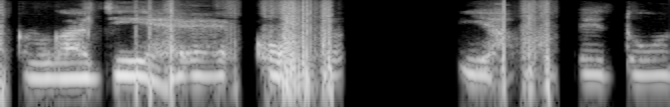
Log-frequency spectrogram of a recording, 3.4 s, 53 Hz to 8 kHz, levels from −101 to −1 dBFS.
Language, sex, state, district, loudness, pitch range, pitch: Hindi, female, Uttar Pradesh, Budaun, -21 LUFS, 210-240 Hz, 230 Hz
